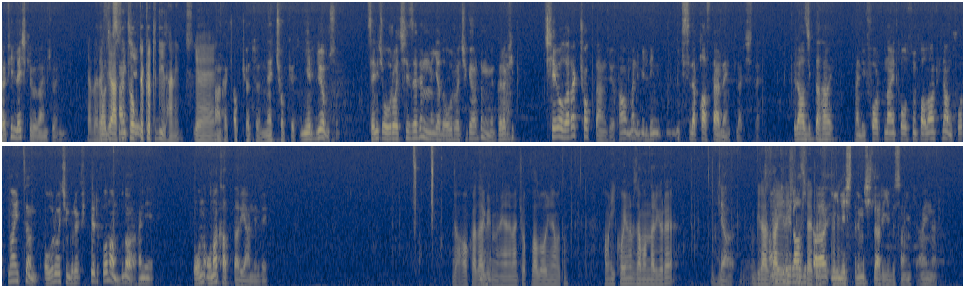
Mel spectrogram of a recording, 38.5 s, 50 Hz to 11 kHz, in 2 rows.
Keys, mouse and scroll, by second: 0.9 alt+z, 1.1-3.0 middle drag, 3.0 scroll up 1, 3.1 middle click, 3.9 Left, 4.5 3, 4.8 Left, 5.3 s, 6.8 KP_Add, 8.0 s, 8.9 1, 9.7 click, 10.1 KP_1, 11.0 KP_Decimal, 11.3-12.4 scroll up 9, 12.0 shift+middle click, 12.5 g, 13.3 g, 14.5 shift+middle click, 15.5 click, 15.6 g, 16.6-17.6 shift+middle drag, 17.6 click, 17.7 g, 19.1-20.1 shift+middle drag, 20.2 g, 21.1 shift+middle click, 21.6 scroll down 1, 21.8 3, 22.0 click, 22.1 scroll down 2, 22.3-23.6 middle drag, 23.6-23.9 scroll up 3, 24.0 shift+middle click, 24.3 scroll up 1, 24.9 scroll up 1, 25.1 middle click, 25.6 1, 26.1 click, 26.5 click, 27.0 g, 27.7 scroll down 2, 28.0 shift+middle click, 28.8 click, 29.1 g, 30.4 click, 30.6 g, 31.5 middle click, 31.8 scroll down 2, 32.3 click, 32.5 middle click, 33.0 g, 33.6 a, 35.1 m, 35.3 middle click, 35.8 3, 36.1 click, 36.9 KP_Add, 37.9 scroll down 4, 38.1-38.4 middle drag.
